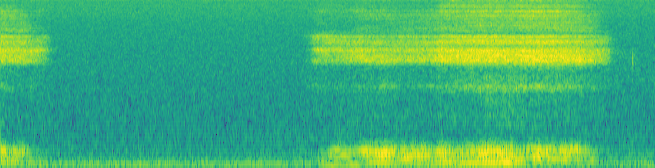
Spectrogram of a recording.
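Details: Adult partner snoring during sleep and waking a light sleeper: a long, droning, rattling breath with a whistling edge over quiet room hiss.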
